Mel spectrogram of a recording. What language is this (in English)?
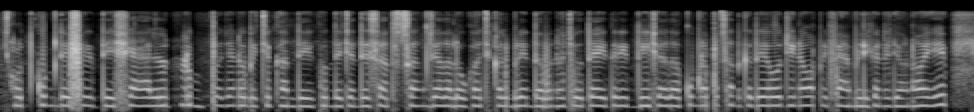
Dogri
